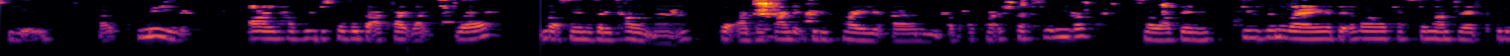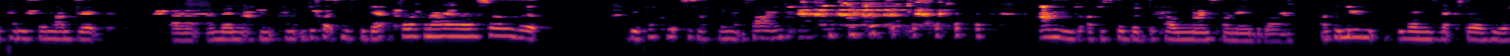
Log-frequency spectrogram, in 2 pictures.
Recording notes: Warning - the audio isn't the best on this one. We did our first remote recording and didn't pick the best method.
